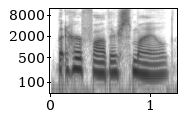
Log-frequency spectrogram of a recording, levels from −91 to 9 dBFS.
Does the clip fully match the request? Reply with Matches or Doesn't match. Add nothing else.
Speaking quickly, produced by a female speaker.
Doesn't match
